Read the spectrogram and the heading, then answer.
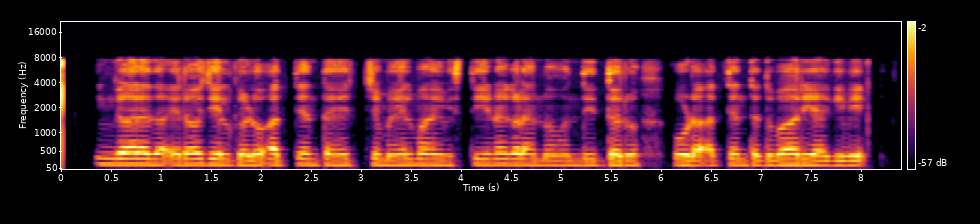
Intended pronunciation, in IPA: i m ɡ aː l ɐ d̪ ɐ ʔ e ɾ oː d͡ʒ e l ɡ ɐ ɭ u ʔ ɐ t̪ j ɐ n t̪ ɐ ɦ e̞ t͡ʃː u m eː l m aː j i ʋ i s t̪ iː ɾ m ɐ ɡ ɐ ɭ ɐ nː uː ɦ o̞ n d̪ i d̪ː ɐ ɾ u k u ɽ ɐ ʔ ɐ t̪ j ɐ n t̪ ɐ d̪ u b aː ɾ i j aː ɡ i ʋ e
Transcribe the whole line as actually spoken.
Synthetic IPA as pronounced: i ŋ ɡ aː l ɐ d̪ ɐ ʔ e ɾ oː d͡ʒ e l ɡ ɐ ɭ u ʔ ɐ t̪ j ɐ n t̪ ɐ ɦ e̞ t͡ʃː u m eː l m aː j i ʋ i s t̪ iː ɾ ɳ ɐ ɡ ɐ ɭ ɐ nː u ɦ o̞ n d̪ i d̪ː ɐ ɾ u k uː ɽ ɐ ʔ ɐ t̪ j ɐ n t̪ ɐ d̪ u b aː ɾ i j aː ɡ i ʋ e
